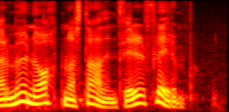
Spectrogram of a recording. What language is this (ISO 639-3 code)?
isl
